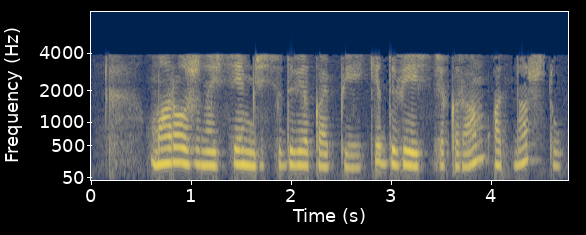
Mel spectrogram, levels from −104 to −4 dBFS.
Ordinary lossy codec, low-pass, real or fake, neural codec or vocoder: AAC, 16 kbps; 7.2 kHz; real; none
